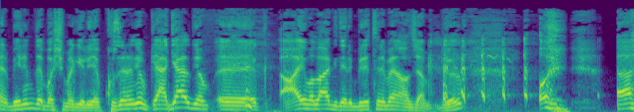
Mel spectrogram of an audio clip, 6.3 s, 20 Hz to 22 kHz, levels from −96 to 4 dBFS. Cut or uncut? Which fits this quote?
uncut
